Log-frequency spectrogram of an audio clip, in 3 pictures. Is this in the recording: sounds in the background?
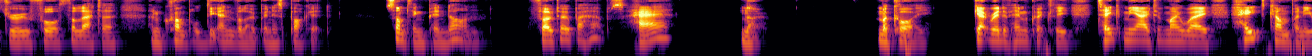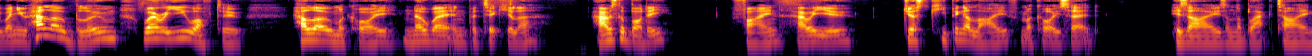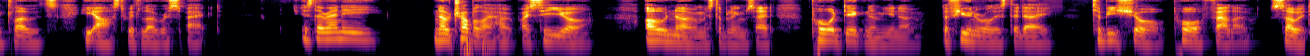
no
